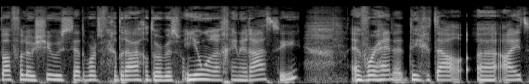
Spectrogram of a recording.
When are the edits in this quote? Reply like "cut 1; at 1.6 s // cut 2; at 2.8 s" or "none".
cut 1; at 1.0 s // cut 2; at 1.8 s // cut 3; at 3.9 s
